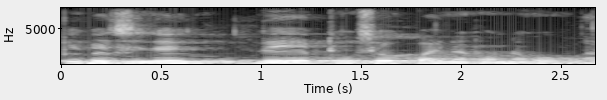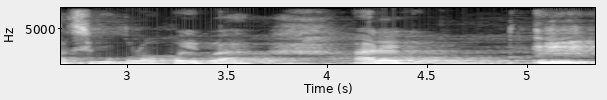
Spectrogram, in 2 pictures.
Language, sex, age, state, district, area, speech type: Bodo, female, 60+, Assam, Kokrajhar, rural, spontaneous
